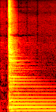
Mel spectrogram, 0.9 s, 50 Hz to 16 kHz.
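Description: A single guitar note from a song intro, picked at the 5th fret of the 6th string, rings out alone, close and clear, with a bright attack and long even sustain.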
